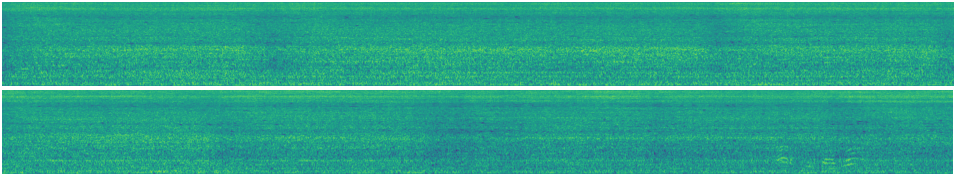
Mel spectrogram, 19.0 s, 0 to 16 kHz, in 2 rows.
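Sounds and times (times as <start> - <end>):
plasma cutter hissing: 0.0 - 19.0.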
